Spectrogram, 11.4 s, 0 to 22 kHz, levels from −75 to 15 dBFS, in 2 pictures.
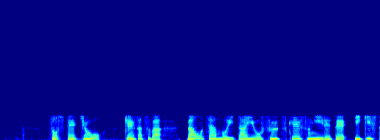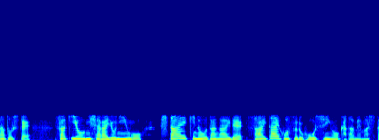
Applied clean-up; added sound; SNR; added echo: neural mask model Resemble Enhance denoiser.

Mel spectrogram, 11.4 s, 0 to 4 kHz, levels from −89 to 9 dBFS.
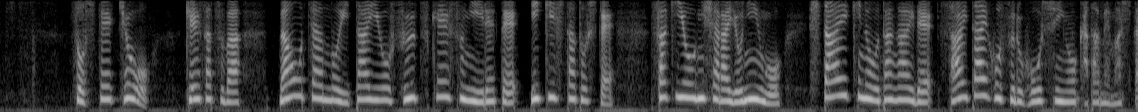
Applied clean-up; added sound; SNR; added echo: none; none; none; none.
